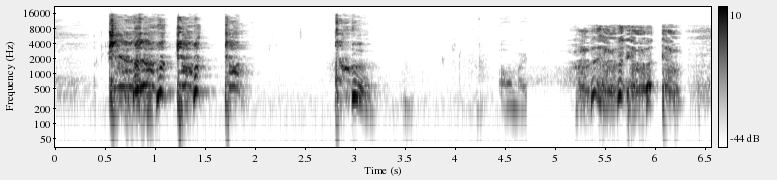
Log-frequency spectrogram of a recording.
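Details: Several harsh coughs and throat clearing with voiced sounds between bursts, from a woman; plain cough.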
